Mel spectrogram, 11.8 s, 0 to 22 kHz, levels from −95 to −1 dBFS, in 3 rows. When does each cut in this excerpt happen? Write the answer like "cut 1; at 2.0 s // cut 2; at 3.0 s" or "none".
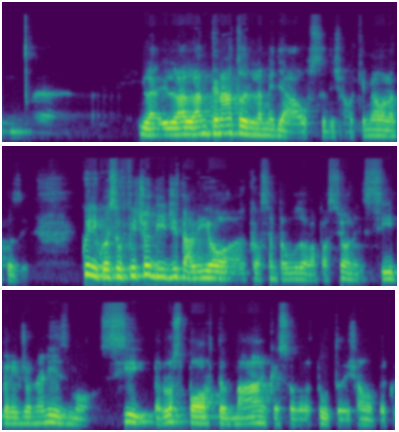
none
